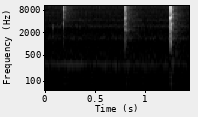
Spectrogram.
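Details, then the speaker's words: Mercedes OM617 turbo diesel timing chain tensioner off the engine: three crisp ratchet clicks about half a second apart as the plunger is pushed in. Each click is the internal lock engaging normally. "And notice as I push this in, you'll hear some clicking noises."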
